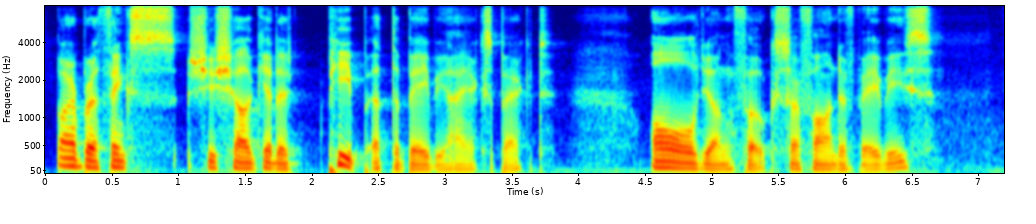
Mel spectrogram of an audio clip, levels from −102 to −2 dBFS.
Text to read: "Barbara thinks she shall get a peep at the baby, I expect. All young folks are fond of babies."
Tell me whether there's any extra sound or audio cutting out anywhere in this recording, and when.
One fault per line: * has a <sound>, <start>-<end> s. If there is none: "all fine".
all fine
